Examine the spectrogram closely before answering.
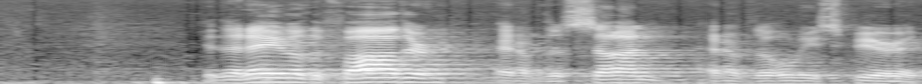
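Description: A man speaks into a microphone in a reverberant hall.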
